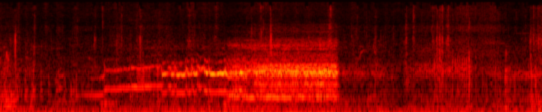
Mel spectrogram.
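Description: A chicken clucks in a rising, drawn-out call, growing louder for a couple of seconds before stopping abruptly, with faint outdoor background.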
